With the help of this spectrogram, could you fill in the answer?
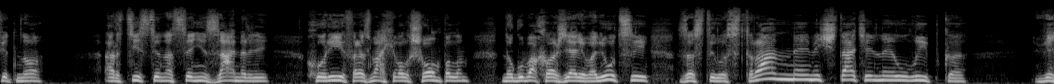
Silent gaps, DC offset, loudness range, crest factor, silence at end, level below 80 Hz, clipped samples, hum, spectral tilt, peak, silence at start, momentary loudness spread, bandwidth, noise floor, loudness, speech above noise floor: none; under 0.1%; 2 LU; 14 dB; 0 s; -60 dBFS; under 0.1%; none; -5 dB/octave; -8 dBFS; 0 s; 10 LU; 15 kHz; -59 dBFS; -22 LUFS; 37 dB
